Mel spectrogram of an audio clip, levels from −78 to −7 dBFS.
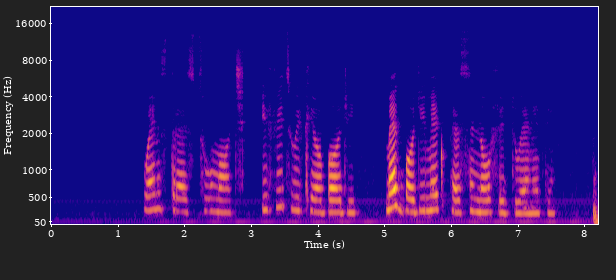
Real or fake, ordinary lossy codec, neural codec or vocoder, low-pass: real; none; none; 14.4 kHz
